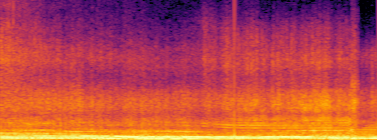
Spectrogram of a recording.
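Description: A Ferrari GT race car at the Bahrain circuit roars past on the final straight, a steady, loud engine note with slowly falling pitch.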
